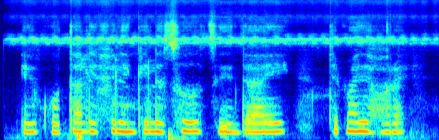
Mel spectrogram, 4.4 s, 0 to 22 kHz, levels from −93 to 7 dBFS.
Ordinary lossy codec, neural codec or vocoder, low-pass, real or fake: none; vocoder, 44.1 kHz, 128 mel bands, Pupu-Vocoder; none; fake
